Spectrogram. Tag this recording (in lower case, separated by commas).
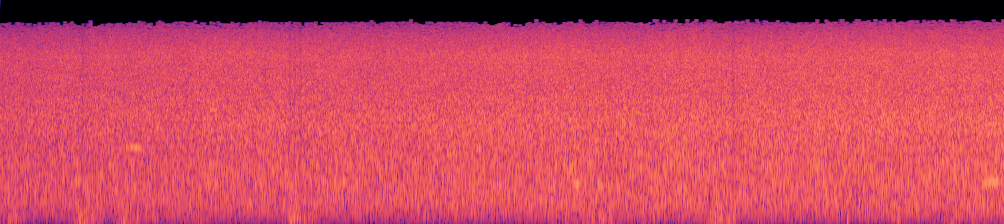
speech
